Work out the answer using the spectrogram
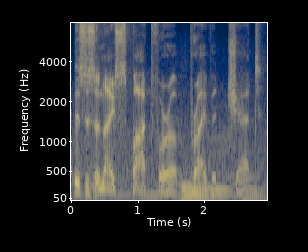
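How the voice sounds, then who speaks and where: A sly old warrior mentor from a fantasy game, with a very deep voice that swings expressively as he teases and spins tales. He takes his time over each grand phrase, with music playing underneath. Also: expressive. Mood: calm, probing. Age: older. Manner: deliberate, grandiose, teasing. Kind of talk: theatrical fantasy game acting.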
